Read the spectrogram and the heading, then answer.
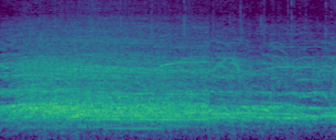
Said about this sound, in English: America got a little fairer tonight. America got a little bluer tonight. Let's cheer so they can hear us in New Jersey.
